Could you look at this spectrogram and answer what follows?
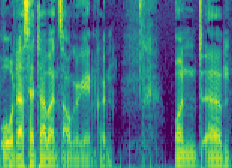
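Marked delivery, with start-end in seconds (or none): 0.0-1.5 low, flat, level, uninflected acted monotone. Speaker acts out how they said it in that situation, retelling in a flat monotone. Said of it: "so relativ monoton einfach".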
